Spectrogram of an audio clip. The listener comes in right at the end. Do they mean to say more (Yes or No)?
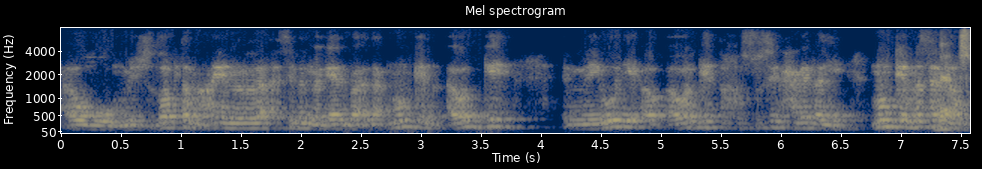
Yes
